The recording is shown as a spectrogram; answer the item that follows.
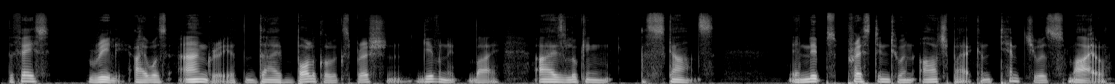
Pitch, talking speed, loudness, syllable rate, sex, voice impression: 110 Hz, 135 wpm, -22 LUFS, 4.9 syllables/s, male, masculine, very adult-like, slightly thick, slightly halting, sincere, slightly friendly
